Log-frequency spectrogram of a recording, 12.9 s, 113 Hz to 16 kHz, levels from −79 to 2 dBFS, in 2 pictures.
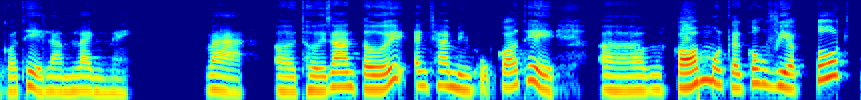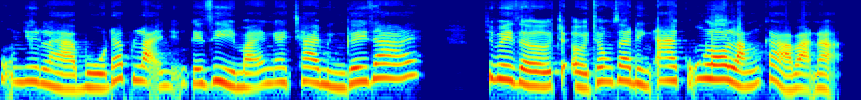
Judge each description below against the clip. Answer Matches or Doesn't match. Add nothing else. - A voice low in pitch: Doesn't match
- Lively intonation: Matches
